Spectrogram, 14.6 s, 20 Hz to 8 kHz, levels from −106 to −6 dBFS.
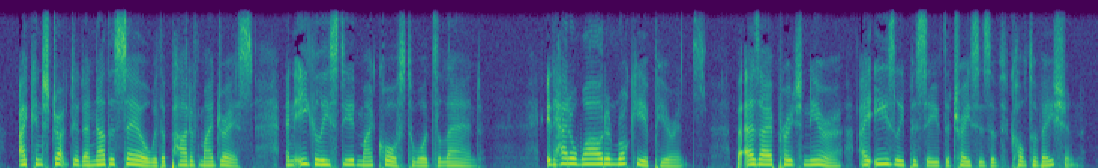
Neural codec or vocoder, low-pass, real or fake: none; 7.2 kHz; real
